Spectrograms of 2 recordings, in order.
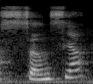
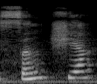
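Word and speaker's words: Sancia: gente vai conhecer a Sansia. Gente, eu vou chamar de Sansia, mas eu acredito que se pronuncie Sanchia, mas Sansia acabou o jeito que eu acabei lendo e grudou na minha memória, tá?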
